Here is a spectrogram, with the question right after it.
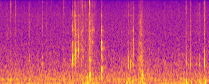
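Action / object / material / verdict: scrape / glycerin soap bar cut with a metal blade / soap / none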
